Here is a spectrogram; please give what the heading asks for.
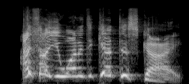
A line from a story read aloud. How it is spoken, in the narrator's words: Piccolo blurts out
